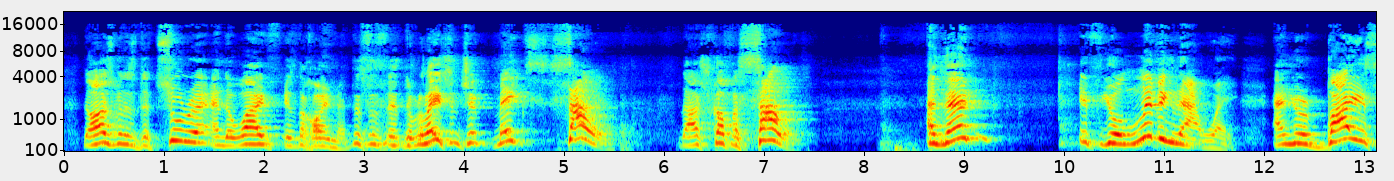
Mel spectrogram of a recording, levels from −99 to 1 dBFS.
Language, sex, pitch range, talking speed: English, male, 230-300 Hz, 135 wpm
